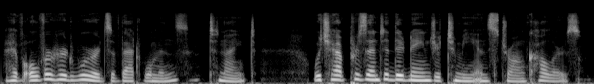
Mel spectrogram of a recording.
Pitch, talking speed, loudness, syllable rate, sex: 180 Hz, 190 wpm, -18 LUFS, 5.2 syllables/s, female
